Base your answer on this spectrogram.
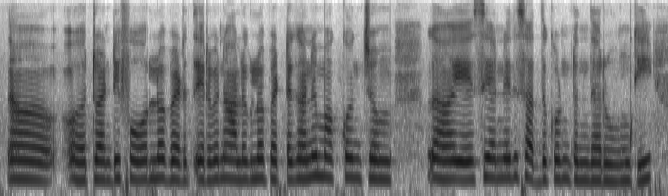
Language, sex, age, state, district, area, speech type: Telugu, female, 60+, Andhra Pradesh, Vizianagaram, rural, spontaneous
